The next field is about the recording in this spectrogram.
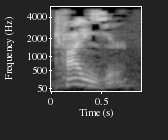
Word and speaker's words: Kaiser: Kaiser, which is a literal pronunciation of the Latin word Caesar, which we read Caesar.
